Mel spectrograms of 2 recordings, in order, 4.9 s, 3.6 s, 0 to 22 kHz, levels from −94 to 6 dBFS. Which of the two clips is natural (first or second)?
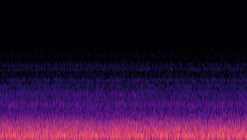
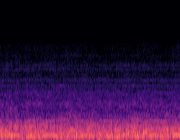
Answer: first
